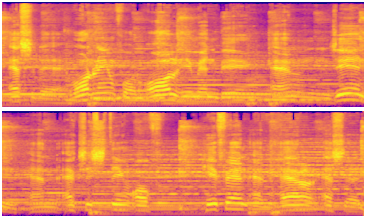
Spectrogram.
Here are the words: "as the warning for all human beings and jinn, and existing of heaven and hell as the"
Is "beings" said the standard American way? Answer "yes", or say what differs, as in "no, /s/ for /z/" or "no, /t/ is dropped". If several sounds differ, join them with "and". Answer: no, /z/ is dropped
